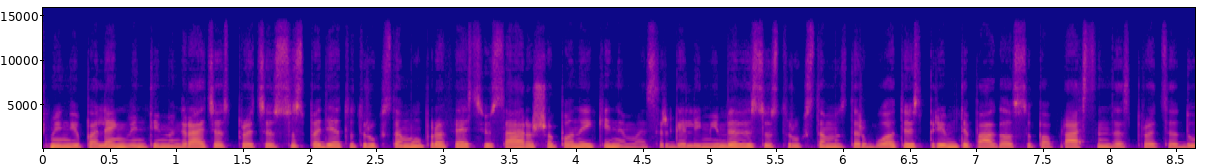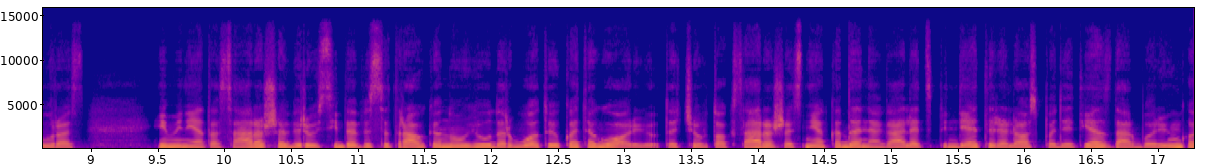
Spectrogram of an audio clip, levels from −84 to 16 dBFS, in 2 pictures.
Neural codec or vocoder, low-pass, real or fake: autoencoder, 48 kHz, 128 numbers a frame, DAC-VAE, trained on Japanese speech; 14.4 kHz; fake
